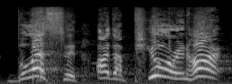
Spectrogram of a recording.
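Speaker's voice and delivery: loud, high, slow recitation; recited with the crowd. Shown as a demonstration. Preacher leading congregation in reciting the verse, slow loud recitation. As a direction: lead the crowd through each word slowly. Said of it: "Ready to quote it with me?".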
